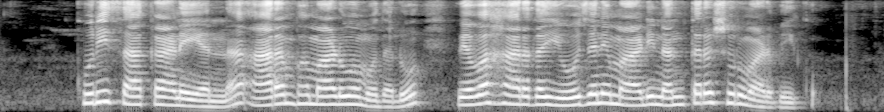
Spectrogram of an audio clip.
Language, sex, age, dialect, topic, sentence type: Kannada, female, 25-30, Coastal/Dakshin, agriculture, statement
